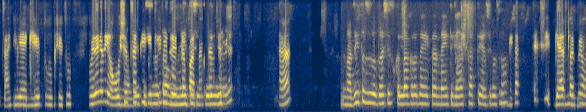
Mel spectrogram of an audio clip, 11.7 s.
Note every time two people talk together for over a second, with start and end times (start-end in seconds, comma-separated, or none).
2.4-4.4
